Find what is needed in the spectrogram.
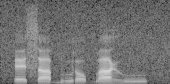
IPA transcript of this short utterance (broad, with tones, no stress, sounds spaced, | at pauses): ɛ˨ s a˨˦ ɓ u˦˨ ɾ ɔ˨ b a˦ ɣ u˦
